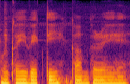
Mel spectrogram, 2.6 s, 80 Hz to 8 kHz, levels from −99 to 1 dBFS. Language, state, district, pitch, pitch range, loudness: Hindi, Arunachal Pradesh, Papum Pare, 95 Hz, 95-100 Hz, -16 LUFS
